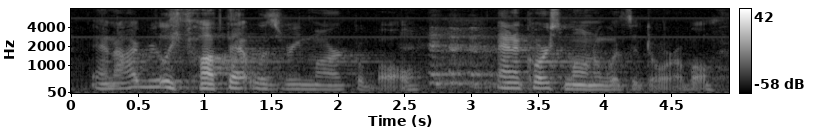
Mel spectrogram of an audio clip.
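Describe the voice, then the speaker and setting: A woman's loudness swings widely, with room echo clearly audible. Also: moderate pace. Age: 70s. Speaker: mourner sharing memories. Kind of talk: eulogy remarks.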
